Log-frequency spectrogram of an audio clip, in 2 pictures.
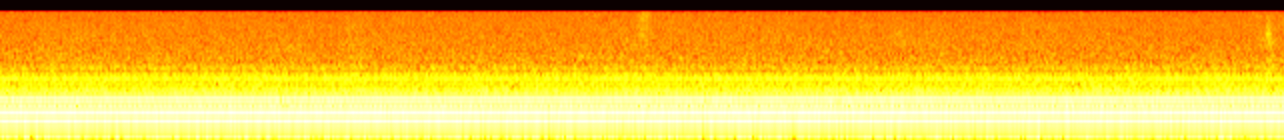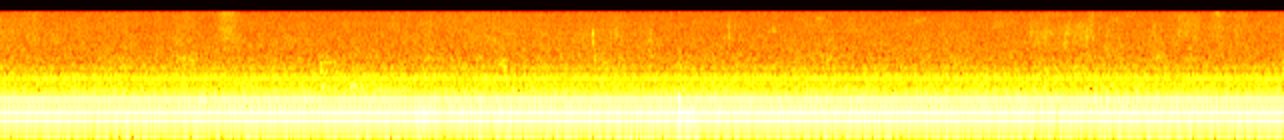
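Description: Pens scratch softly on paper.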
